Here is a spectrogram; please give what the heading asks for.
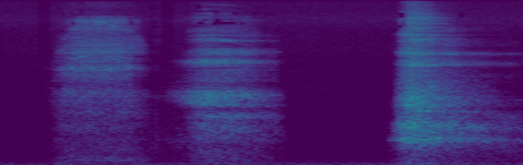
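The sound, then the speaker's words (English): A person takes three long, airy deep breaths in slow succession with quiet pauses between them. The last breath is the loudest and harshest, and there is no talk. “Deep breath.”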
